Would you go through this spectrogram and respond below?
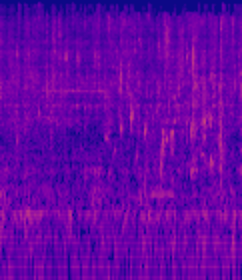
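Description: Water soaked with mustard oil-cake being stirred and mixed in a bucket, a close, continuous sloshing and trickling swirl of liquid with no talk.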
